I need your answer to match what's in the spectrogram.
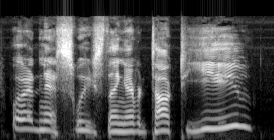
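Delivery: put-on high, sweet southern accent. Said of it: "she's so Southern".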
